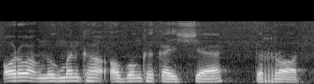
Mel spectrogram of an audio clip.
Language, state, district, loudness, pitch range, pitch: Kokborok, Tripura, West Tripura, -13 LUFS, 145-160 Hz, 155 Hz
